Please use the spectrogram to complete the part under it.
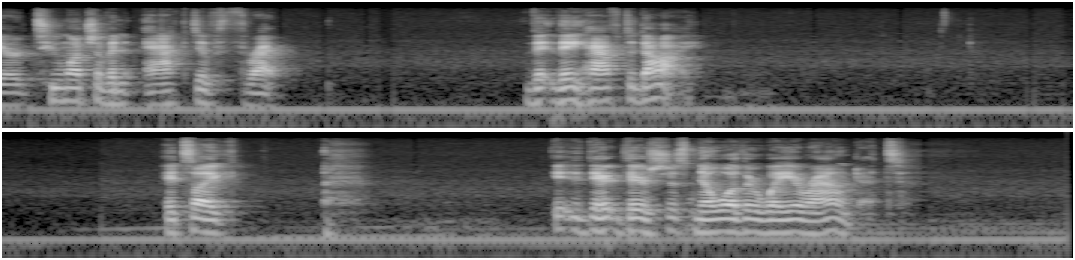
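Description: A man speaks calmly, close to the microphone, in short bursts with pauses.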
